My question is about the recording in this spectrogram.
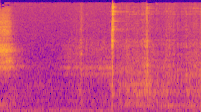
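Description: Thin steel knife blanks slid by hand across a wooden workbench: faint scraping, with a couple of light clicks a little after a second in.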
